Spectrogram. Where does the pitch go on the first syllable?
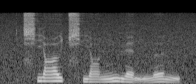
high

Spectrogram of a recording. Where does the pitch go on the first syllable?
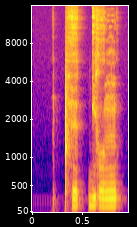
rising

